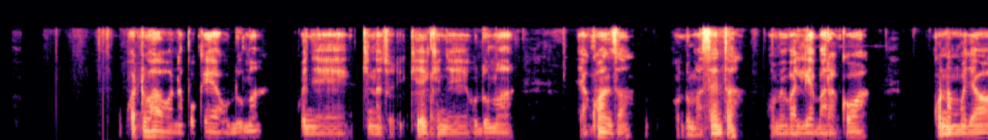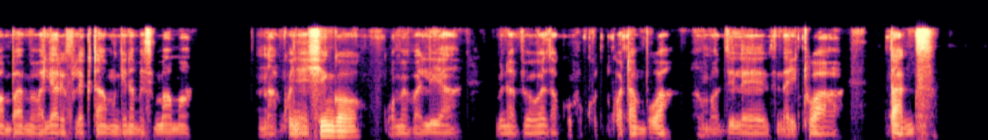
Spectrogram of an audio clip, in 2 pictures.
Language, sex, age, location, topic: Swahili, male, 25-35, Kisumu, government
